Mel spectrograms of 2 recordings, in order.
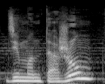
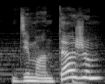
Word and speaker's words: демонтаж: Он предлагает нам вариант демонтажа, демонтажу, демонтажом в качестве основного. А по поводу демонтажа демонтажем сообщает, что такое ударение устаревающее.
